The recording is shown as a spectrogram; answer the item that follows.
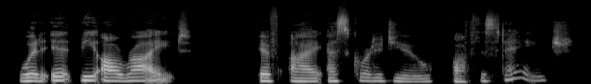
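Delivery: whispering. Retelling what she whispered in his ear after their performance, whispered in his ear. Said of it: "she whispers in his ear".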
